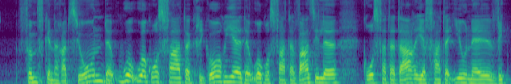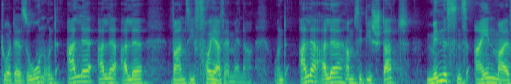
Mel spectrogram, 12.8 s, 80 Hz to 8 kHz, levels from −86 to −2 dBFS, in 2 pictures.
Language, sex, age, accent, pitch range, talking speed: German, male, 40-59, German, 115-150 Hz, 145 wpm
